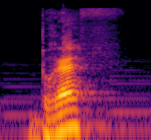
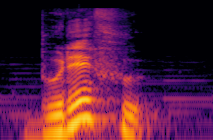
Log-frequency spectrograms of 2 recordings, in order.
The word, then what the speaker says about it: bref: フランス語では一体どのように言うでしょうか正解は Bref Bref Bref 発音も短く一息で Bref ブレフとならないように気をつけましょうとにかく要するにという意味の副詞で、通常、まとめて言いたい文の最初に言います。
